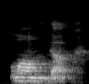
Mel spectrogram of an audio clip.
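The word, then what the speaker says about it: Languedoc: area that was called long duck interesting now long term it's a french word but they tell me that's how you pronounce it okay in the city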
